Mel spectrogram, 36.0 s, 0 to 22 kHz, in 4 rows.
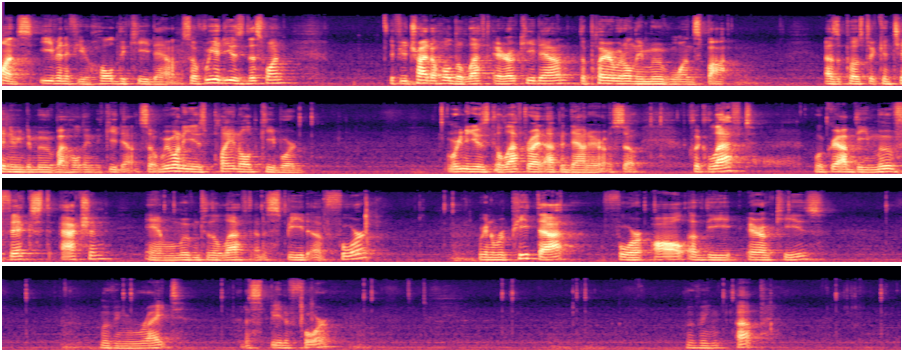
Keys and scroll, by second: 21.6 4, 29.9 4.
